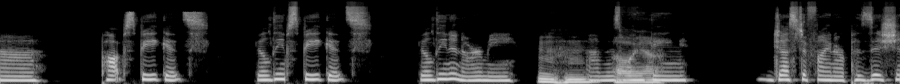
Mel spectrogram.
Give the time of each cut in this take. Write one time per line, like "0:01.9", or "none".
0:02.8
